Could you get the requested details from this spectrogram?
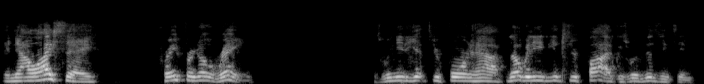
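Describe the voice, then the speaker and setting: Hoarse man hosting a baseball watch party. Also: fairly high pitch, brisk, lo-fi sound. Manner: excited, reacts to plays, talks to chat. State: hoarse, losing his voice. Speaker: livestream watch party host. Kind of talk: live baseball watch-along chat.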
